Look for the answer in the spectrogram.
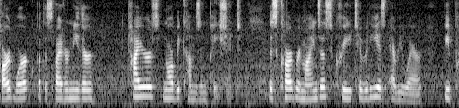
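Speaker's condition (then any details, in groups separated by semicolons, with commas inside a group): No condition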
